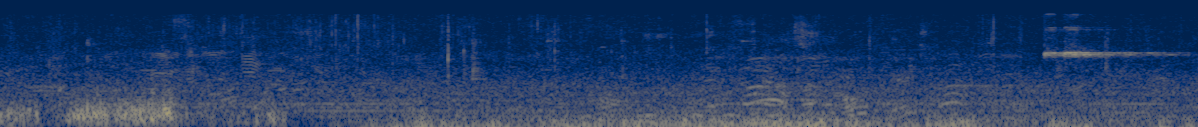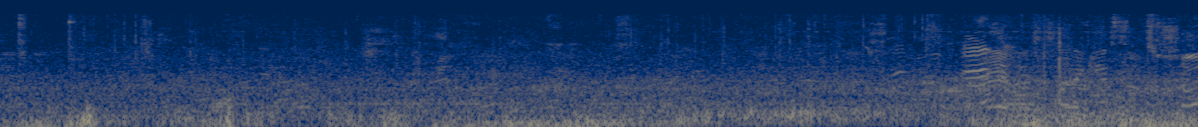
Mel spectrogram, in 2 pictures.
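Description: Wind rumbles steadily across an open outdoor space.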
